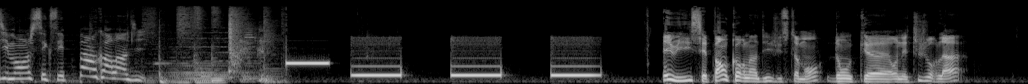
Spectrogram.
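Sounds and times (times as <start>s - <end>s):
speech: 0.0s - 2.2s, 6.6s - 9.7s
single clear steady voicemail electronic beep: 2.9s - 3.4s
buzzy telephone tones: 2.9s - 6.1s.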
